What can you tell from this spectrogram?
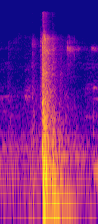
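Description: A door shuts once with a solid thud that rings briefly and fades, against a quiet background.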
